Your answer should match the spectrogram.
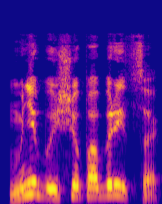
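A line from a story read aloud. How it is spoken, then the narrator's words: Shouting. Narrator (Russian): крикнул я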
